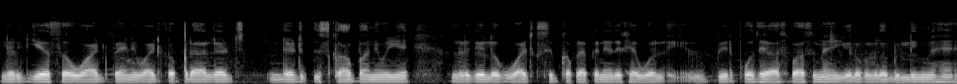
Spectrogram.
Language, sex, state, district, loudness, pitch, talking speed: Hindi, male, Bihar, West Champaran, -16 LUFS, 110 Hz, 180 wpm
